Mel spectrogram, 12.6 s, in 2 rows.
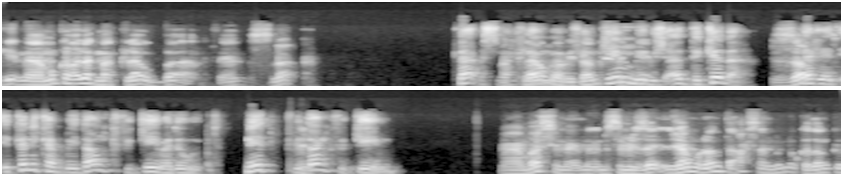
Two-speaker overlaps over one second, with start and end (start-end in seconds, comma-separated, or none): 3.7-5.0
